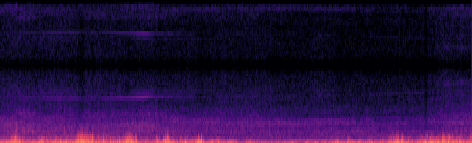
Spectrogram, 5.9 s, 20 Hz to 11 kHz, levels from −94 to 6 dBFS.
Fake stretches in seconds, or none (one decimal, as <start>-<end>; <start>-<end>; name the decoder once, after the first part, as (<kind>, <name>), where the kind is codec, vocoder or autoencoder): none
